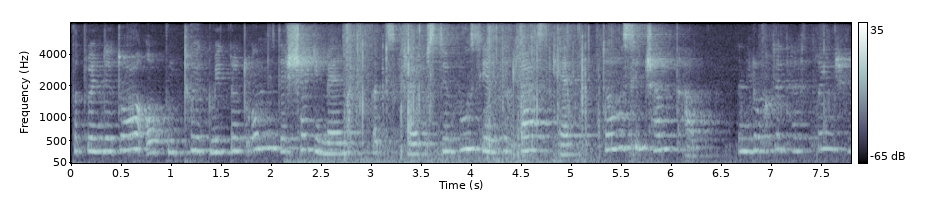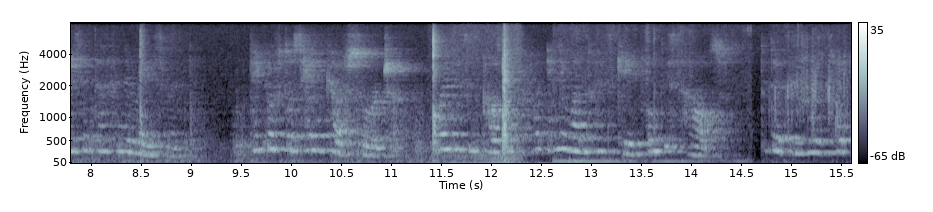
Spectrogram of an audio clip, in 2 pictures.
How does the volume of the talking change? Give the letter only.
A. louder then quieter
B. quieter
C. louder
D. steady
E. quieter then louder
B.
